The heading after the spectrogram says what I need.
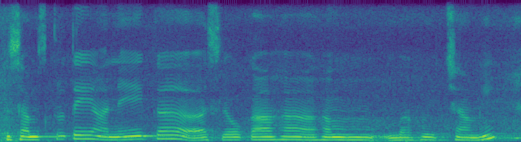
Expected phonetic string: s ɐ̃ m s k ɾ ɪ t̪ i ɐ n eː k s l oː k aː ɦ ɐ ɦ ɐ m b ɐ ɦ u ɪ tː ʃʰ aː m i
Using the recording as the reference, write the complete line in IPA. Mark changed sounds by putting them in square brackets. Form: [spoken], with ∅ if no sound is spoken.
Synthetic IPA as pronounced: s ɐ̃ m s k ɾ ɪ t̪ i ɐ n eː k s l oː k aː ɦ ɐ ɦ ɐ m b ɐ ɦ u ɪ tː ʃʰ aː m i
